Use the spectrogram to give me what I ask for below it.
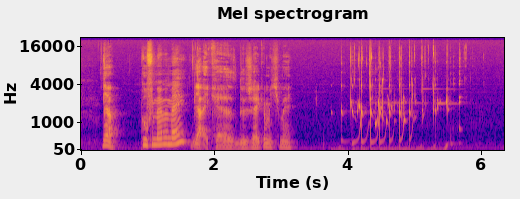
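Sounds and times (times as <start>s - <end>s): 
speech: 0.3s - 3.3s
Spanish date liqueur glugging from a bottle into a glass: 3.8s - 5.8s.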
